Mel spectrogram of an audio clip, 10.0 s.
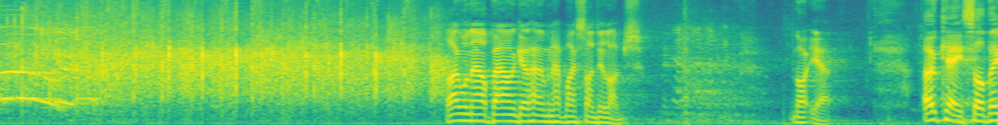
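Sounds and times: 
audience applauding: 0.0 - 4.9
speech: 4.4 - 6.5, 7.9 - 8.4, 9.2 - 9.9
laughter: 6.6 - 7.7.

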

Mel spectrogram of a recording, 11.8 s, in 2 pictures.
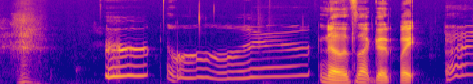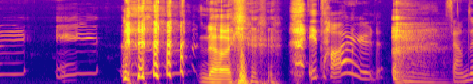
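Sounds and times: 
voice imitating a creaky door opening: 1.3 - 4.1, 5.6 - 7.2
speech: 4.0 - 5.3, 8.4 - 11.8.

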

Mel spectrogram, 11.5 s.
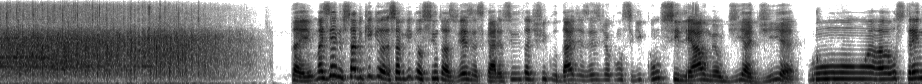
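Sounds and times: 
audience applause: 0.0 - 3.3
speech: 3.6 - 11.5.

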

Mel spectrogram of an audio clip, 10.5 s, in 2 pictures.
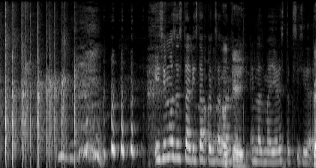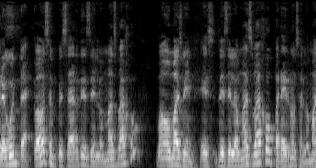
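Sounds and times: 
sharp hand claps: 0.0 - 1.5
speech: 2.6 - 10.5.

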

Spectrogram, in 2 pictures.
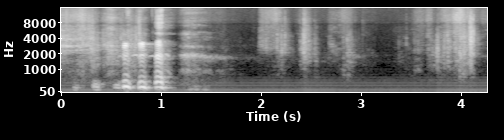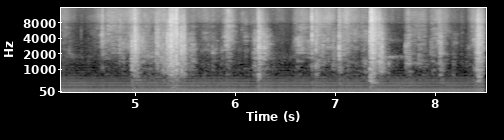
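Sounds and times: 
laughter: 0.4 - 1.2
thin Bible pages being flipped and rustled: 2.0 - 8.4.

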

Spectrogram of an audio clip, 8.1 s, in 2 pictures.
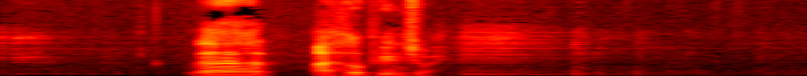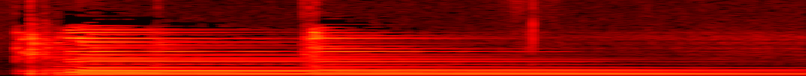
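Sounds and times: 
speech: 1.0 - 2.4
electric guitar instrumental: 2.3 - 8.0.

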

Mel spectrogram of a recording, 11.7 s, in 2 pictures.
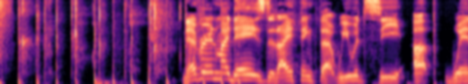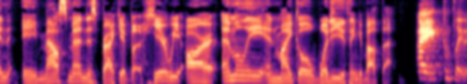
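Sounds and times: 
hands clapping: 0.0 - 3.2
speech: 2.3 - 11.6.

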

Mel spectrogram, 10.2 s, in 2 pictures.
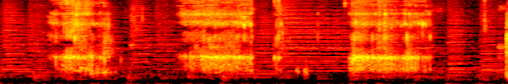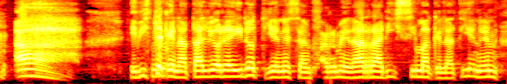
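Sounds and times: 
slurping tea: 0.5 - 1.2, 1.8 - 4.4
speech: 5.2 - 5.8, 6.4 - 10.1.

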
